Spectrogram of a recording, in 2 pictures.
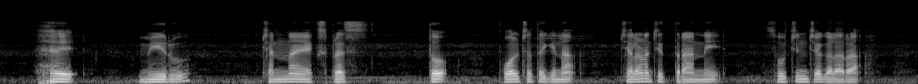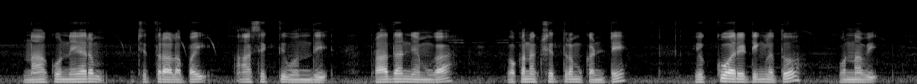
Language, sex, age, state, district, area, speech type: Telugu, male, 30-45, Andhra Pradesh, Bapatla, urban, read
